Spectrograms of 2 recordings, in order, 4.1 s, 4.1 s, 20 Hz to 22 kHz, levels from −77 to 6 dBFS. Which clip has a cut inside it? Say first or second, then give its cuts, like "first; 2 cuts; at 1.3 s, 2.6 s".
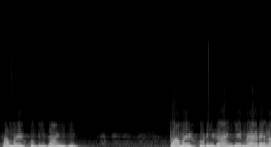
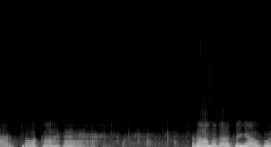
second; 1 cut; at 2.8 s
